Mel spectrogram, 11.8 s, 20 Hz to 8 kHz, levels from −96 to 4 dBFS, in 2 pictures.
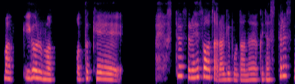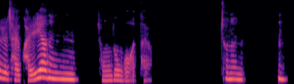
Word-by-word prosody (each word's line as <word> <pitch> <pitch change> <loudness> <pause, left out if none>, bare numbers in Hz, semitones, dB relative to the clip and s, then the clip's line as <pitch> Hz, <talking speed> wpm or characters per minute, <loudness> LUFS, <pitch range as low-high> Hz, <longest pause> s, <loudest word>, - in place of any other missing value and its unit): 막 230 -2 0 0.2
이거를 250 -2 +5
막 195 -2 +1 0.4
어떻게 215 - 0 1.0
'스트레스를 325 -6 +2
해소하자.'라기보다는 195 -10 +1
그냥 200 -1 -4
스트레스를 260 - -1
잘 185 -3 -4
관리하는 215 -1 +3 0.4
정도인 170 +1 -5
것 - - -7
같아요. - - -14 1.4
저는 210 -2 -2 0.7
음. 205 -2 -2
210 Hz, 225 characters per minute, -31 LUFS, 195-250 Hz, 1.4 s, 이거를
